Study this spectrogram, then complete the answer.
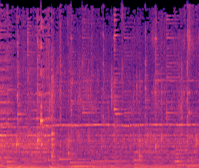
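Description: Anchovies fry in hot oil as they are flipped, producing a dense crackling sizzle that continues steadily throughout, with a sustained tonal hum underneath.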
